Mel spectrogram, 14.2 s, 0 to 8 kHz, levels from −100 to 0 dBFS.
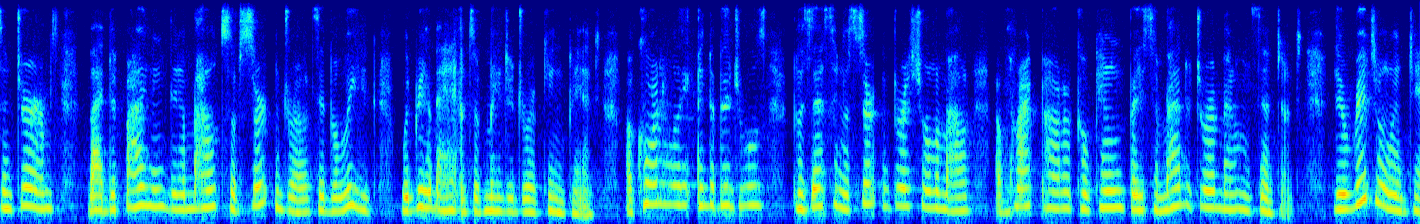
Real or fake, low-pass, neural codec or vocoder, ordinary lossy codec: fake; 7.2 kHz; autoencoder, 22.05 kHz, a latent of 192 numbers a frame, VITS, trained on one speaker; Opus, 16 kbps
